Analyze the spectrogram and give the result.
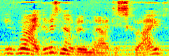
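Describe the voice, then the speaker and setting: Man playing an earnest, high-voiced young companion. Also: very animated, moderate pace. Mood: puzzled. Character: Adric, earnest clever young male time-traveller companion. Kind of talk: sci-fi radio drama acting. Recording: music under the voice.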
